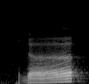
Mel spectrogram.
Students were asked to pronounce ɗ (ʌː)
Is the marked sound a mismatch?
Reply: no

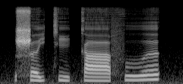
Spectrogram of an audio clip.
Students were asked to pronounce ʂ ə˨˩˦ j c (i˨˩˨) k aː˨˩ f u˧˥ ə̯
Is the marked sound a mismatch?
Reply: no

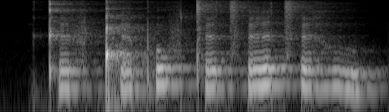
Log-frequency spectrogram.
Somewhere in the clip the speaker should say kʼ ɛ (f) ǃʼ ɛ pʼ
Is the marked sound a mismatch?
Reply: no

